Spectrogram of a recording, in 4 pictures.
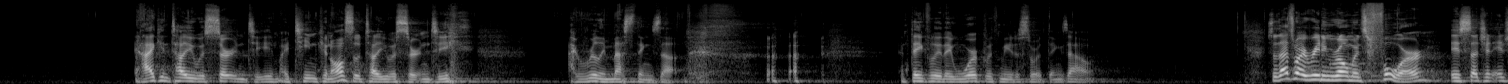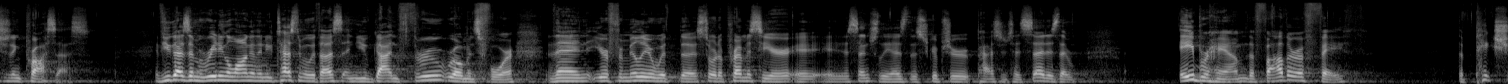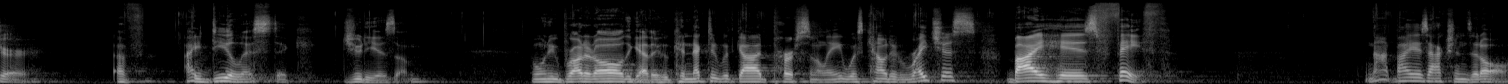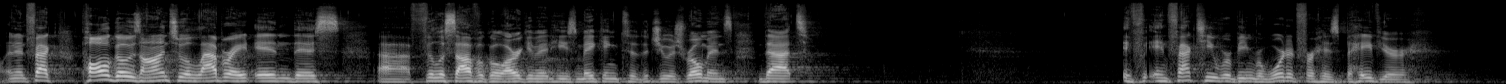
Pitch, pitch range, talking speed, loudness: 135 Hz, 125-150 Hz, 145 wpm, -24 LUFS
